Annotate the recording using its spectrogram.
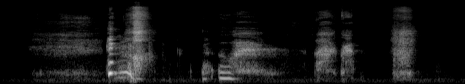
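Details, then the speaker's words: Acted scene of a girl trying to hold in a sneeze from a badly tickling nose: stifled build-up with breathy intake, a sharp sneeze burst, short huffs, then a second smaller sneeze. "Uhoh. I have to sneeze again. I have to sneeze. Uhoh. Crap. Oh god, my nose tickles so badly."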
